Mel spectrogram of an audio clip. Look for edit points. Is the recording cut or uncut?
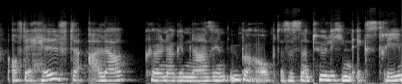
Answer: uncut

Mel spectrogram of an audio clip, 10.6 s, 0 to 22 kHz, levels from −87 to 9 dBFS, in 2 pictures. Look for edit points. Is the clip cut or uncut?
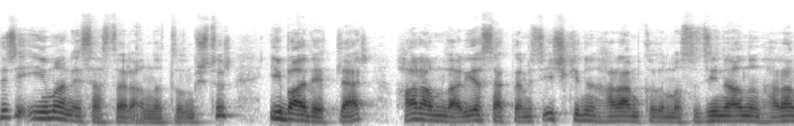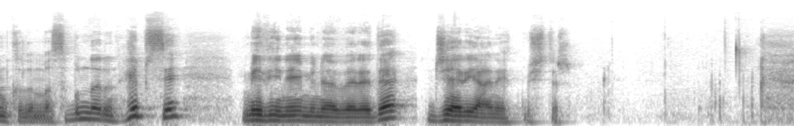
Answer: cut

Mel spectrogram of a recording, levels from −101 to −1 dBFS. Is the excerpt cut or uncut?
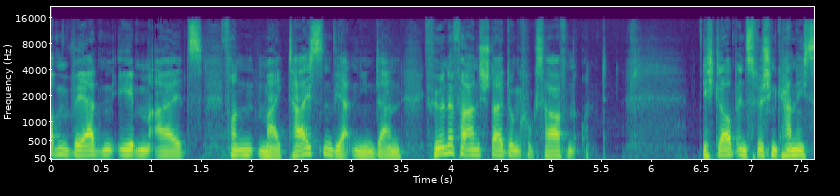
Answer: cut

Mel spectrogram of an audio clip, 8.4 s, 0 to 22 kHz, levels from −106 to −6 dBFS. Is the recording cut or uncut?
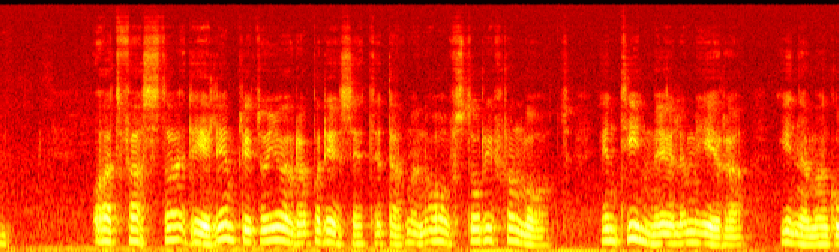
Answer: uncut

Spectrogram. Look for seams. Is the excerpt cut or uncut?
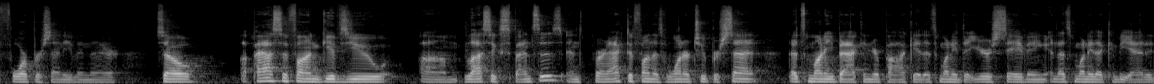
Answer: cut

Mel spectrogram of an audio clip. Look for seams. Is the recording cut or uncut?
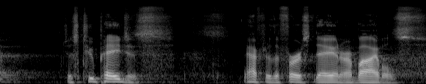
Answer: uncut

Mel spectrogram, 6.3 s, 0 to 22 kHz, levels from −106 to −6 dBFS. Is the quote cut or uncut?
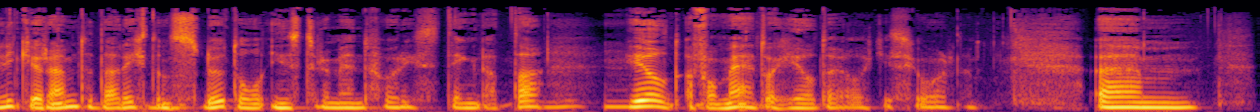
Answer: uncut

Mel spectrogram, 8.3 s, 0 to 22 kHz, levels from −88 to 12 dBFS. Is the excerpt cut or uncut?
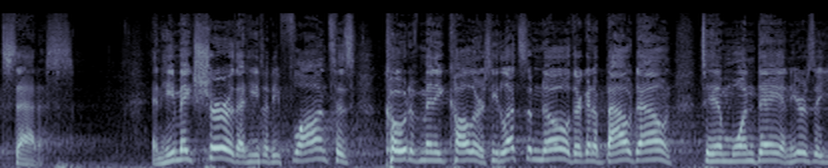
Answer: cut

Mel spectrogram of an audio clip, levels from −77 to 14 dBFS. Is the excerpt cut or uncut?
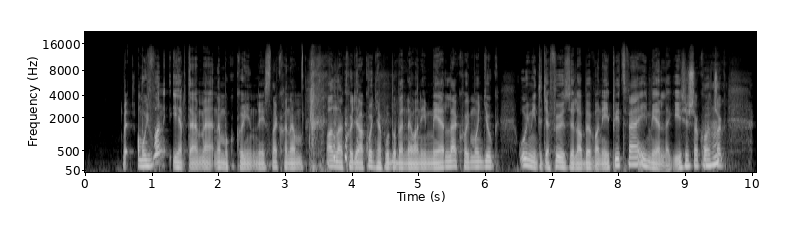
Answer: uncut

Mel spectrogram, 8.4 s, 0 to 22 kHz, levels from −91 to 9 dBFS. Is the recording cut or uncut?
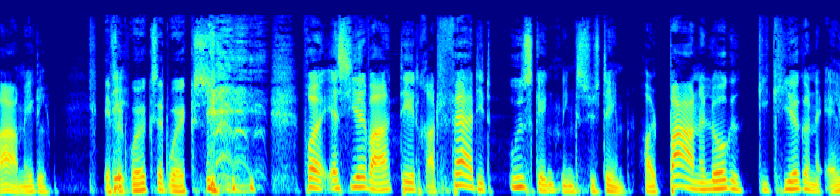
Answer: cut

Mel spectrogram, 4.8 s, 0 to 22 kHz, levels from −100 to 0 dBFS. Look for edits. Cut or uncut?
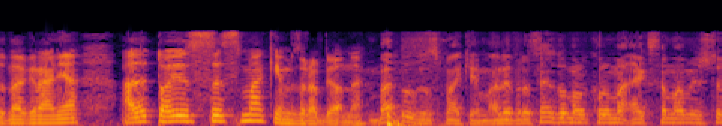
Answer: uncut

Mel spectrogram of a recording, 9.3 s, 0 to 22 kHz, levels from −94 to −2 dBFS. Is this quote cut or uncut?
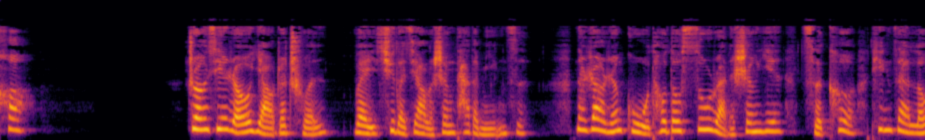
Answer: uncut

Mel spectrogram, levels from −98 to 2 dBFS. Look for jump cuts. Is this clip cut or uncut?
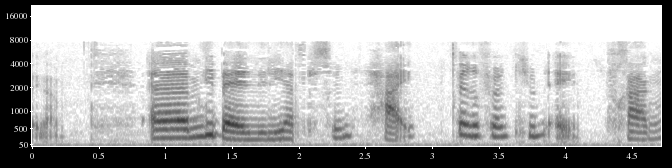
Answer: cut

